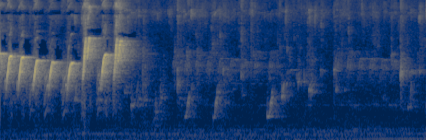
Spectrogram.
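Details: Asian fairy-bluebird giving a fast run of about eight loud, rising whistled notes, each sliding upward and repeated roughly twice a second, then fading to softer scattered chirps and short upward notes.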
